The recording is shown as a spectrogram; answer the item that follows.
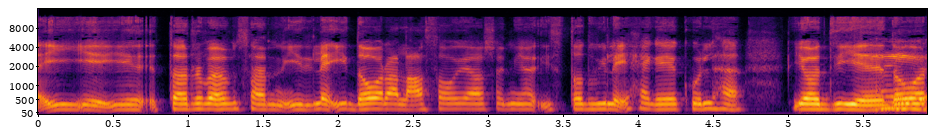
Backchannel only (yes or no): yes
